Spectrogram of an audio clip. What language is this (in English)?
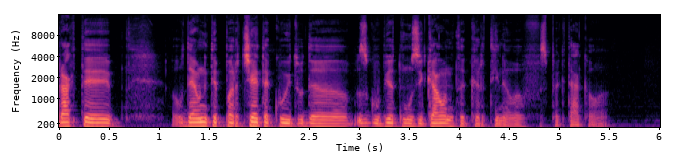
Bulgarian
